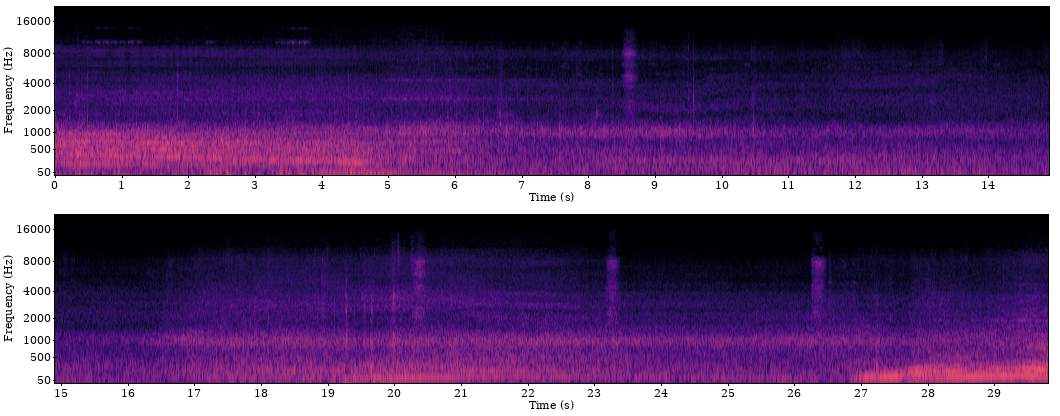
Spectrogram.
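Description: Kepler e-bike's electric motor whining and falling in pitch as the bike slows to a stop, followed by a quieter stretch of low traffic hum with a few sharp clicks. Near the end the motor whine rises quickly in pitch as the bike pulls away.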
